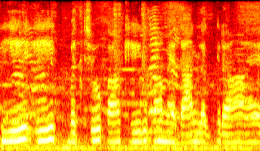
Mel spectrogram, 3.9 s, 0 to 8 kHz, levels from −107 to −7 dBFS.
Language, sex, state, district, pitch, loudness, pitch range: Hindi, female, Chhattisgarh, Raipur, 190 Hz, -16 LUFS, 185-205 Hz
